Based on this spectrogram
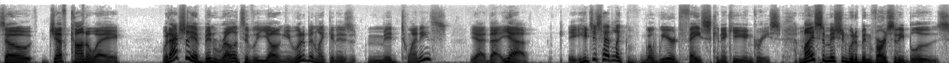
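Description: In a very clean recording with a silent background, a man's voice makes very wide pitch swings. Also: fairly high pitch for a man, moderate pace. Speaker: podcast host. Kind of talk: casual banter, AMA.

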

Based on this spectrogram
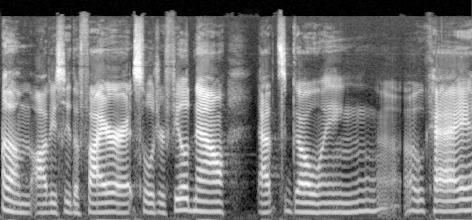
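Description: With an American accent, a woman uses an ordinary speaking voice that is fairly low in pitch with fairly even intonation. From rural Ohio, US Midwest. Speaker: women's soccer podcaster and writer. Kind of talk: casual panel discussion.

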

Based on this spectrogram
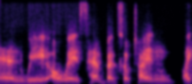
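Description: A normal speaking voice at a moderate pace, with ordinary pitch variation. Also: woman. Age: 30s. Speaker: stay-at-home mom seeking advice. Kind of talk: advice call.

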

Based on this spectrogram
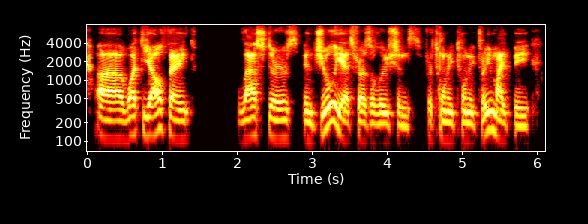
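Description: In a quiet setting, a man talks at a moderate pace with medium pitch and ordinary pitch variation. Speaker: fan. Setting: video call. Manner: halting, many filler words.

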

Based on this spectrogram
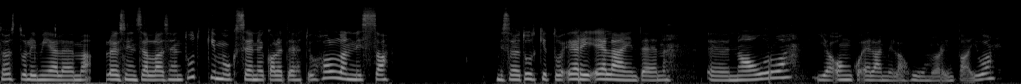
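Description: A woman with an unremarkable speaking voice, fairly high in pitch, ordinary pitch variation, a moderate pace, and a very clean recording over a silent background. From Finland. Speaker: podcast host and visual artist. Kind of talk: casual chat. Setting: studio.

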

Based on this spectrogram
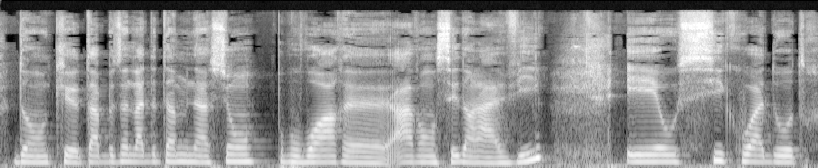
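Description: Over noticeable background noise, a woman with a very deep, low pitch speaks at a very slow pace in a monotone, flat way, with very even loudness. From Montreal-Nord, Quebec. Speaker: radio show host. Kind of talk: interview. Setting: studio.

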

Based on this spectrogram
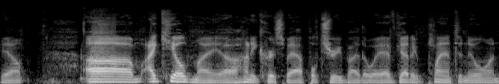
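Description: An ordinary speaking voice moves at a moderate pace. Its intonation stays fairly even. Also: man, fairly low pitch for a man. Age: 50s. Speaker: radio host. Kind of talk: casual chat.

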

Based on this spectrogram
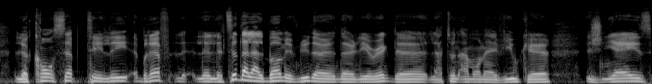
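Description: Recorded with a dry, close sound and no echo, a man has an unremarkable speaking voice at medium pitch, fairly slow, with ordinary pitch variation. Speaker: rock band frontman. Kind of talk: casual chat. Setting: outdoors.

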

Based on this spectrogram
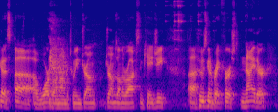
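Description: A man at medium pitch and a fairly quick pace, over noticeable background noise. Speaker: podcast host. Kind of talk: casual comedic banter podcast.

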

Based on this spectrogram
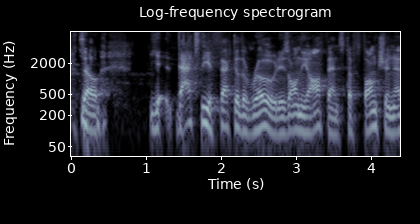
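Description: A man with a fairly low pitch talks at a fairly quick pace in an unremarkable speaking voice. His intonation stays fairly even. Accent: American. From Philadelphia area. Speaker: NFL player. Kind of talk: casual interview.

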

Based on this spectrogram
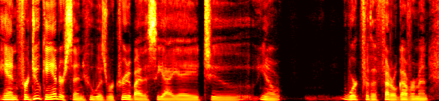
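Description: A man's voice, an ordinary speaking voice at medium pitch with ordinary pitch variation, fairly quick pace, dry close sound with no echo, very clean recording and silent background. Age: 40s. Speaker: podcast host, hospital CEO. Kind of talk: casual interview. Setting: studio.

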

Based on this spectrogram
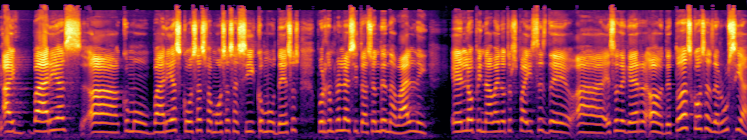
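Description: On a very clean recording with a silent background, a woman with a high pitch speaks at a moderate pace with fairly even intonation. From Russia (Siberia). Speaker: content creator. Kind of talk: casual chat.

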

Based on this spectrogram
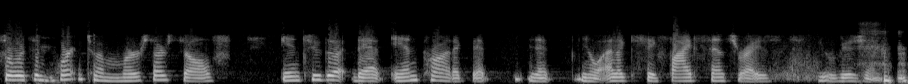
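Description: A woman talks at a moderate pace in a plain, everyday voice. Her pitch is fairly low, with ordinary pitch variation. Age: 60s. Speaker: life coach and author. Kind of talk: casual interview.

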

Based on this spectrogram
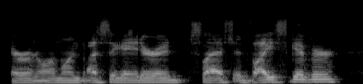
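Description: A man with an ordinary speaking voice at a moderate pace, with ordinary pitch variation. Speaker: podcast host. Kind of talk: casual interview.

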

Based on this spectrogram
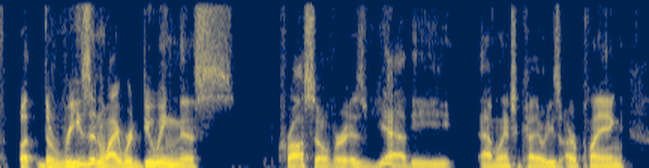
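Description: A man with an ordinary speaking voice, fairly low-pitched and fairly slow, in a very clean recording with a silent background. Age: 30s. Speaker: sports podcast host. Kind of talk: casual chat.

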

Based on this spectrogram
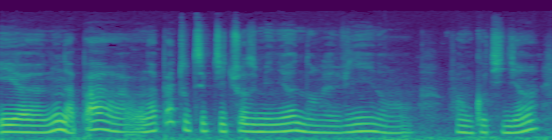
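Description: A woman speaks in a fairly low pitch. Her tone is dark and mellow. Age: 20s. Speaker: tattoo artist. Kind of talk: casual interview. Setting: at home.

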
